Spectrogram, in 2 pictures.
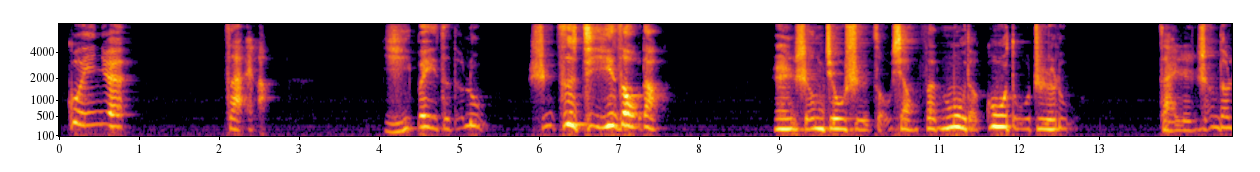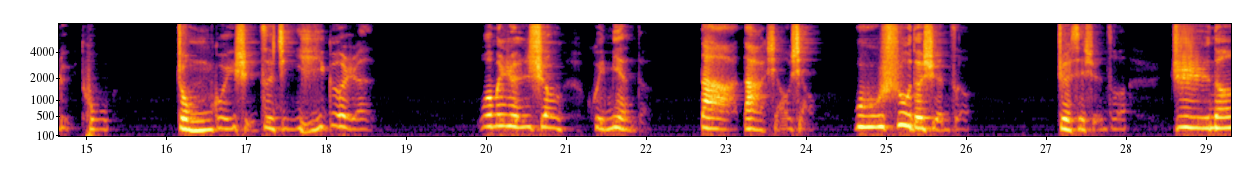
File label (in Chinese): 配音老年老妪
